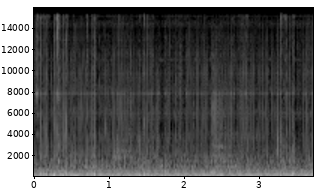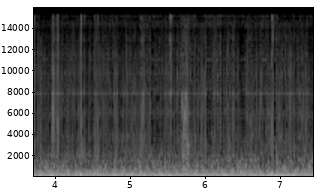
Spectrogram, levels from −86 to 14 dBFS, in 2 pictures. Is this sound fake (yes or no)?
yes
